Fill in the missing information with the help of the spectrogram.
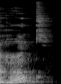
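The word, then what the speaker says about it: Hunk: Se escreve H N K se pronuncia rank.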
